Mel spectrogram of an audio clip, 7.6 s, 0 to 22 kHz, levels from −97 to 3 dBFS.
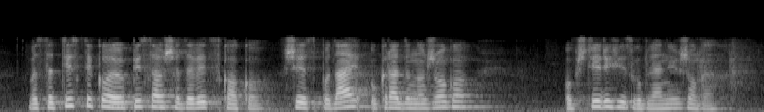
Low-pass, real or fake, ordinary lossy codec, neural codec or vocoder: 5.4 kHz; real; AAC, 48 kbps; none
